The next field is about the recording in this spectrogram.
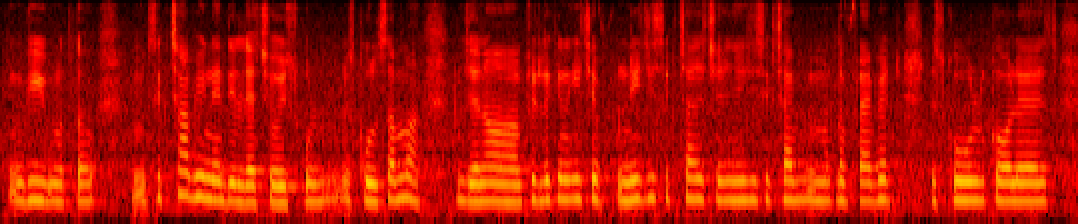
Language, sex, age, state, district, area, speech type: Maithili, female, 18-30, Bihar, Saharsa, urban, spontaneous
